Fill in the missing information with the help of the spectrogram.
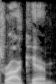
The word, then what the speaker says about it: Rakim: I know it's Rakim.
